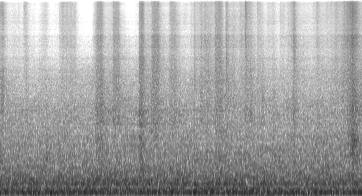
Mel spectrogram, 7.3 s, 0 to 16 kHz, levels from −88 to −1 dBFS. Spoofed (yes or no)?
yes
